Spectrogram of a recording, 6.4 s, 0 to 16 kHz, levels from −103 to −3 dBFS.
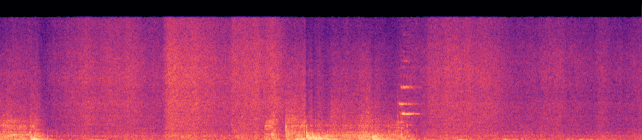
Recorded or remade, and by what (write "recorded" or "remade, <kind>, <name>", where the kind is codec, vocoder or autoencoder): remade, vocoder, BigVGAN v2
